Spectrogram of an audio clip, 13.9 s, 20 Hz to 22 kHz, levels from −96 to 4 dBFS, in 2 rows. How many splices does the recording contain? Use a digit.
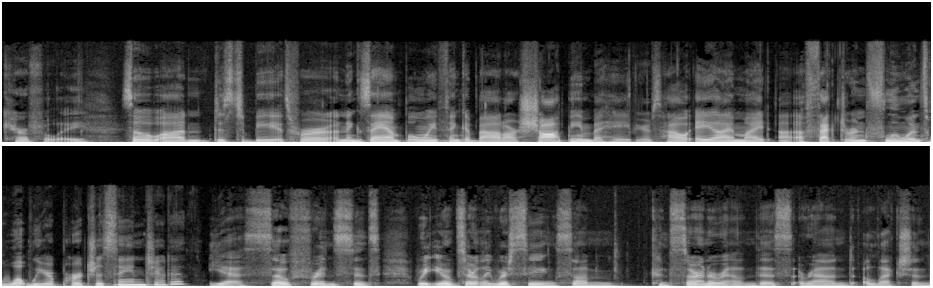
1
